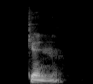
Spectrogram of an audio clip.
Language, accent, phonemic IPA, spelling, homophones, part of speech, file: French, France, /kɛn/, ken, Ken, verb, LL-Q150 (fra)-ken.wav
- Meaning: synonym of niquer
